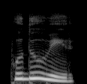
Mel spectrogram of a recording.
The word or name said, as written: ಪುದುವಿರ್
